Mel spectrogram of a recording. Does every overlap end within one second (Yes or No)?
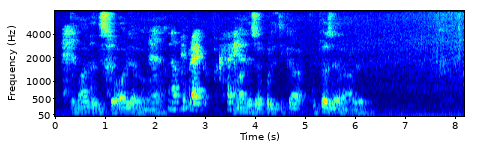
Yes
